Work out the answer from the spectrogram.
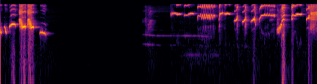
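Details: Orange-headed thrush of the Bali type, caged, giving a loud master song meant to coax other thrushes to sing: a brief whistled phrase, a pause, then a fast run of sharp, very high chirps.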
